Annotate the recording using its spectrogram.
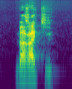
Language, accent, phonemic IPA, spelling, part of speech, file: French, France, /ba.ʁa.ki/, baraki, noun, LL-Q150 (fra)-baraki.wav
- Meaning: 1. a poorly educated individual, usually a dirty one with poor clothing tastes; a chav 2. showman (fairground worker) 3. gypsy (caravan dweller)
